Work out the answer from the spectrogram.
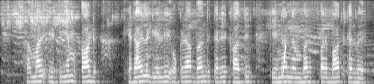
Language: Maithili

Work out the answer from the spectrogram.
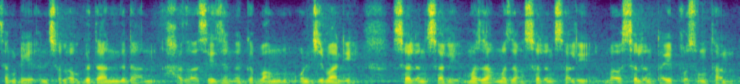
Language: Bodo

